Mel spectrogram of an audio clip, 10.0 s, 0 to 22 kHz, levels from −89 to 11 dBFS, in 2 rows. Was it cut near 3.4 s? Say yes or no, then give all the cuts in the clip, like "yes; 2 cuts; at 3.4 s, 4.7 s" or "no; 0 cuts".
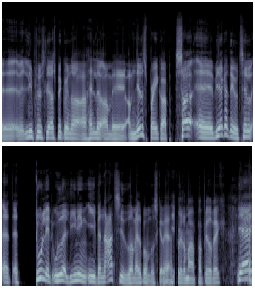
yes; 2 cuts; at 3.4 s, 8.5 s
